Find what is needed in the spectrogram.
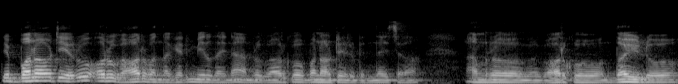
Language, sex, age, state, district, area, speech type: Nepali, male, 60+, West Bengal, Kalimpong, rural, spontaneous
